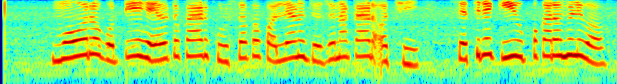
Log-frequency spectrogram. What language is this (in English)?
Odia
